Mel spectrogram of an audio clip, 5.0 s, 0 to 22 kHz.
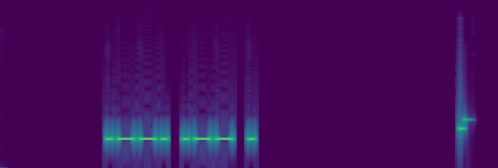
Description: Morse code, heard as a keyed tone, about 22 wpm, 700 Hz. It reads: PWE
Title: USA Call Sign Postfixes - 3 Letters 22wpm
